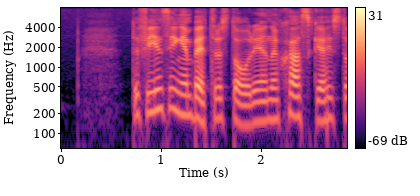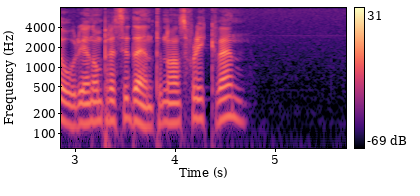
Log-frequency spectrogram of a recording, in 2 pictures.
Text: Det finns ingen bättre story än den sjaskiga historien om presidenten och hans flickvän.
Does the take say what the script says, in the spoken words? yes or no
yes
